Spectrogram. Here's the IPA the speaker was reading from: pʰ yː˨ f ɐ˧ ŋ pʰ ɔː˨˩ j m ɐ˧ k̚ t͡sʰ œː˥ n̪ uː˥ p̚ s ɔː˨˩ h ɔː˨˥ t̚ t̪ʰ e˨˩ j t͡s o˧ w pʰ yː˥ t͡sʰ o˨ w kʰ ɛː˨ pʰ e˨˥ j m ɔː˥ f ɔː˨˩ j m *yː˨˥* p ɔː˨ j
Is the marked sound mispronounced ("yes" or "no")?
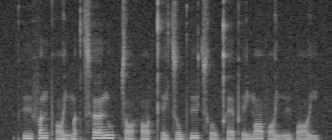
no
